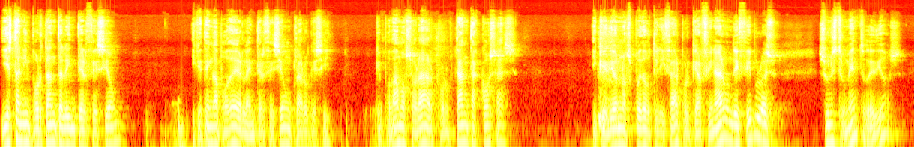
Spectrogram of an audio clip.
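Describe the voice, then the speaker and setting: Earnest low-voiced male preacher. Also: a little fast, vocal fry, a little mellow, a little hiss or hum. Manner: earnest, frequent amens and restarts. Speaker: preacher and teacher. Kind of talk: sermon.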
